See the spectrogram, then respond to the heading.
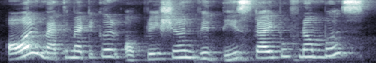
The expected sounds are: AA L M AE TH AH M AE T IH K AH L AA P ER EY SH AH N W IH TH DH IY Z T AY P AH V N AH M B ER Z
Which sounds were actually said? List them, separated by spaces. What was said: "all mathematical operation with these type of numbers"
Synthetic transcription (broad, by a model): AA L M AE T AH M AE T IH K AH L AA P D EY SH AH N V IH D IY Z T AY P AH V N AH M B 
